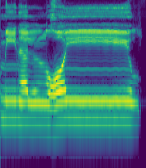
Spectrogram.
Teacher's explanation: غین اور ضا یہ دونوں حروف مستعلیہ میں سے ہیں، دونوں کو موٹا پڑھا جائے گا۔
